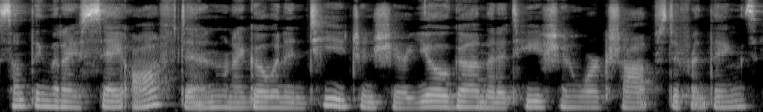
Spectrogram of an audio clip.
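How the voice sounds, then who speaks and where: The woman is soft-spoken, her very deep, low voice staying monotone and flat. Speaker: spiritual podcast host. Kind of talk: late night mystical chat. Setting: parents' house in the country.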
